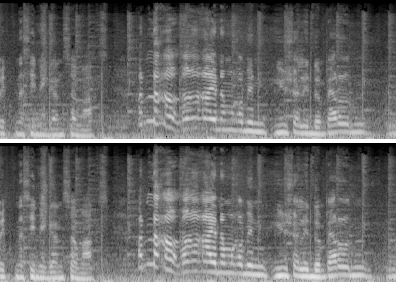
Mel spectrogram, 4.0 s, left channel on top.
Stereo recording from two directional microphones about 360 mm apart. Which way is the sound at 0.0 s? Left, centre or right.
Centre.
